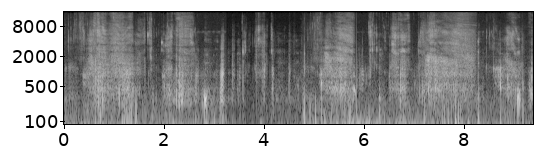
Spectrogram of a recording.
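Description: A person chewing mouthfuls of rice with chicken gizzard curry, eaten by hand, in repeated bursts of mouth noise.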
